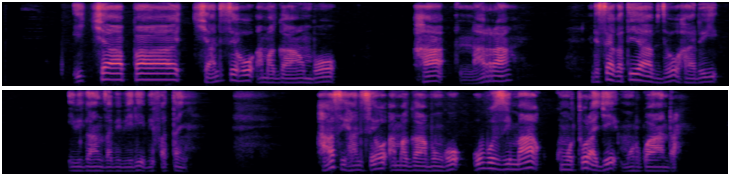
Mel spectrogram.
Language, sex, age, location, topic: Kinyarwanda, male, 50+, Huye, health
